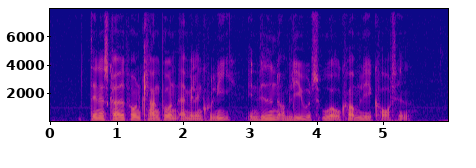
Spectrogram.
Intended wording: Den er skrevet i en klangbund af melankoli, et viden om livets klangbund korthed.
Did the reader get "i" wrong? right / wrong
wrong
